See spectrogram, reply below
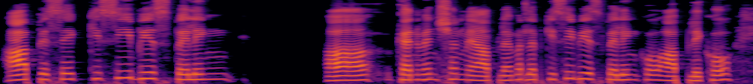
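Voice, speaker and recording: An Indian man gives an English pronunciation lesson, patiently saying each word again slowly for his students. His voice sits fairly high but sounds mellow and soft. The recording is dry and close, with no room echo. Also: fairly even intonation, clear, resonant tone. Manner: patient, repeats words slowly to model pronunciation; mixes Hindi with English words and phrases. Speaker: English teacher. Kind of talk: classroom lesson explanation.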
